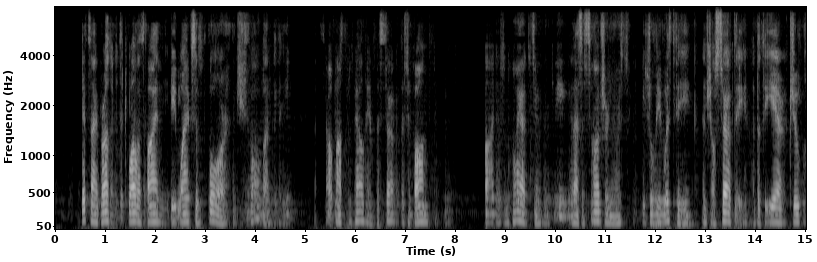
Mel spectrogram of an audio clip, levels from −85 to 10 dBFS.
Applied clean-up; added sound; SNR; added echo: neural mask model DeepFilterNet 3.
